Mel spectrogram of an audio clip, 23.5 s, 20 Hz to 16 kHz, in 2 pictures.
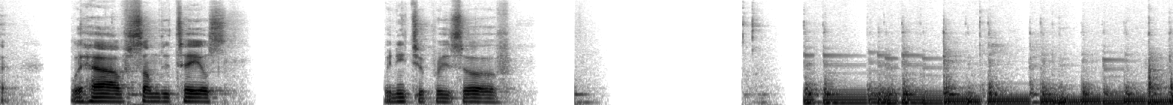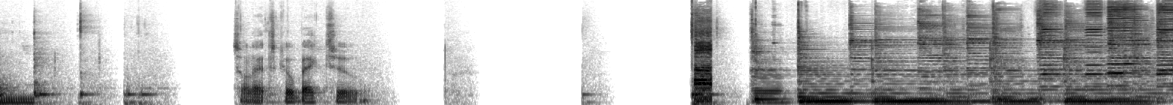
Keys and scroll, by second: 1.1 ctrl+s, 4.1 Home, 4.6 Right, 5.7 ctrl+s, 12.9 ctrl+shift+b, 18.7 ctrl+shift+space.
